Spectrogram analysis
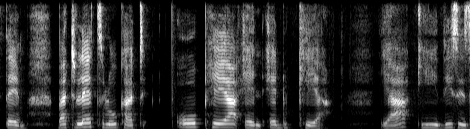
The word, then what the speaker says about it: au pair: You see the spelling, au pair, that's how it's pronounced, close to that.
